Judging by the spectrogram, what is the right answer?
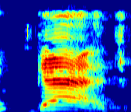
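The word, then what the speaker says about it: catch: blue colour से ये आपका तीज होता है साइलेंट राहत है और इसको प्रनंसीएशन नहीं करते इसको हम बोलेंगे कैच उसके बाद एम ए टी हा मैच उसके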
